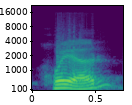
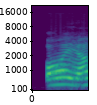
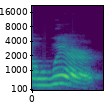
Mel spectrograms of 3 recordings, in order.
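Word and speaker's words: where: ও আচ্ছা, তাহলে কারণ ব্রিটিশরা ভাওয়েলের পরে যদি আর থাকে তাহলে ব্রিটিশরা আর উচ্চারণ করে না।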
